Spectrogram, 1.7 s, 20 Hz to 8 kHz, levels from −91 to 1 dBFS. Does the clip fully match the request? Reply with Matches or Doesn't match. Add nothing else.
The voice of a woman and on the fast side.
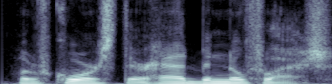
Doesn't match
